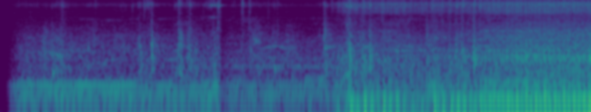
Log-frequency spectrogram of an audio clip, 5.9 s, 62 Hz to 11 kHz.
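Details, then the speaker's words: Honda Supra 125 fuel-injected motorcycle with no idle and no MIL code: lumpy, limping single-cylinder beat that stumbles, coughs and then dies. The spark plug was checked and an ECU reset didn't help. "Waduh, malah mati. Suaranya pincang."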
